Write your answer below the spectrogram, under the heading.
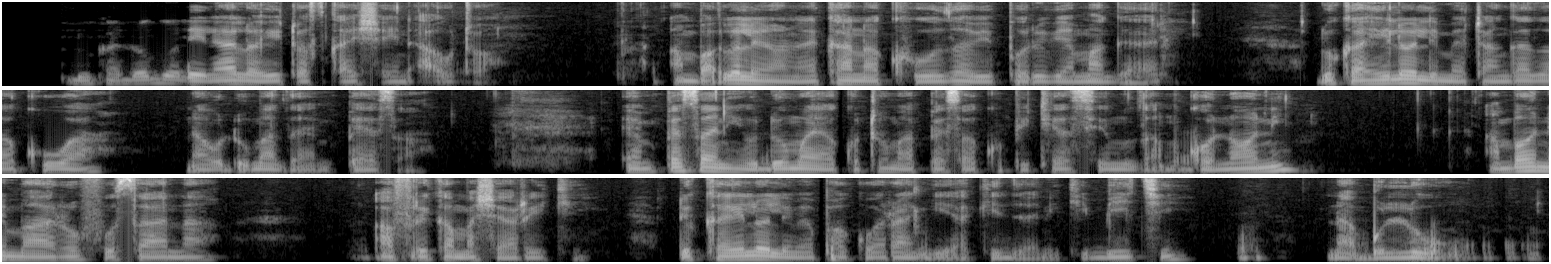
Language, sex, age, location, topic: Swahili, male, 18-24, Kisumu, finance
